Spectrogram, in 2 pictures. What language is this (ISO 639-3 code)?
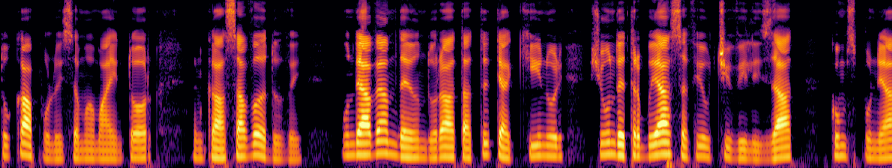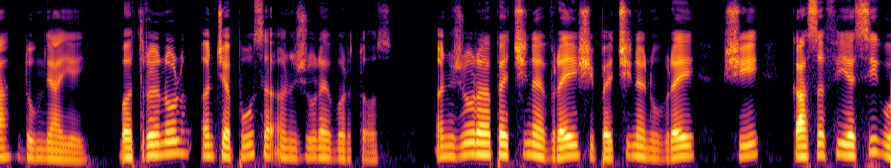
ron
